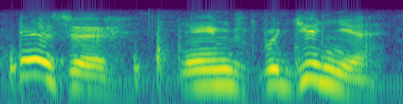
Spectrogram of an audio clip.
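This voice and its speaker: An actor playing a talkative, homespun apartment house manager. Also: male voice, high-pitched, very animated, measured pace. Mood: gossipy. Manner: talkative, homespun, says ain't. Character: chatty, folksy male apartment house manager. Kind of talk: 1950s radio drama acting. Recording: muffled old radio broadcast with hiss.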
